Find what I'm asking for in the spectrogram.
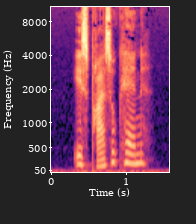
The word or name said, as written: espressokande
